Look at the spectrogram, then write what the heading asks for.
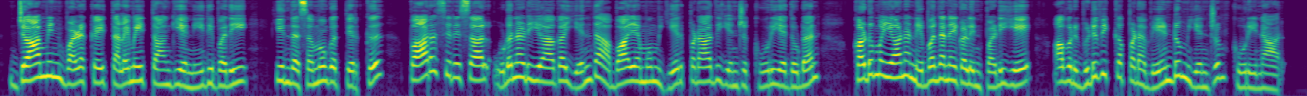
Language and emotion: Tamil, neutral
